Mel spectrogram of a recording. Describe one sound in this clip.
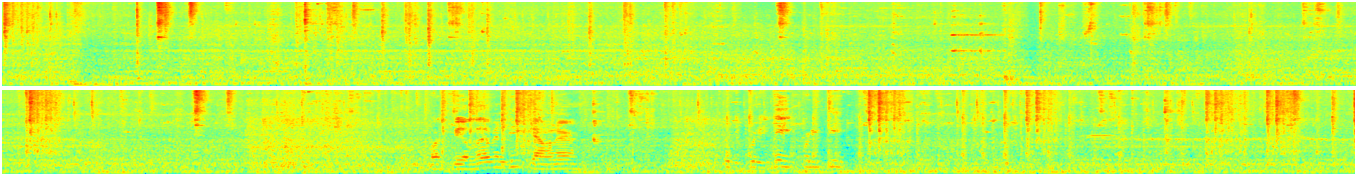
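A crane's machinery rumbles steadily.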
